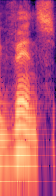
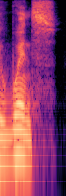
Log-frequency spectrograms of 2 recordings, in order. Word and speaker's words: Vince: See, Vin is and my Norwegian friends call me Vince, but they can't pronounce it that way, so they call me Wince because they can't. Well, because the V is a W is a double is a in Europe is a double V, so it's pronounced different to the way we do it.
